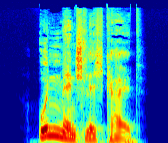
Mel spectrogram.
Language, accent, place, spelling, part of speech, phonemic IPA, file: German, Germany, Berlin, Unmenschlichkeit, noun, /ˈʊnmɛnʃlɪçˌkaɪ̯t/, De-Unmenschlichkeit.ogg
- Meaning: inhumanity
